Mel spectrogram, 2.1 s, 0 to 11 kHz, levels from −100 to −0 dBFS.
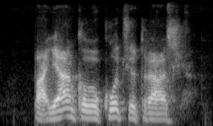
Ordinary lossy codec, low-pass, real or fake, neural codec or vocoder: Opus, 24 kbps; 9.9 kHz; fake; codec, 24 kHz, 6 kbps, HILCodec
